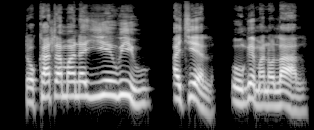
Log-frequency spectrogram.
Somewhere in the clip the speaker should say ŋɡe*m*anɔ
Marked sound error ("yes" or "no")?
no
